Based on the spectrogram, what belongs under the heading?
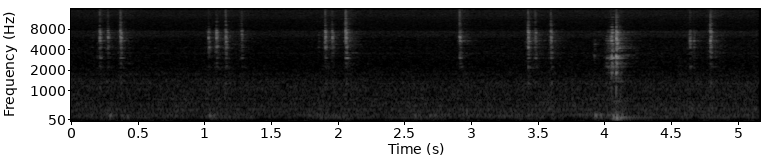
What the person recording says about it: Einfach nur Tapping auf einer Red Bull Dose – keine Musik, kein Gerede, nur Sounds.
